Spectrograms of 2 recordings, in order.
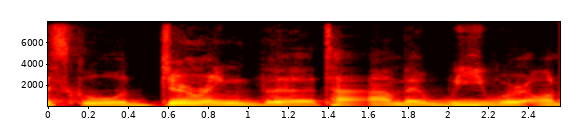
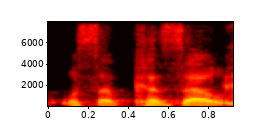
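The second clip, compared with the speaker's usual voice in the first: imitating cousins; 4 dB quieter than usual. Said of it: "my cousins still be saying".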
